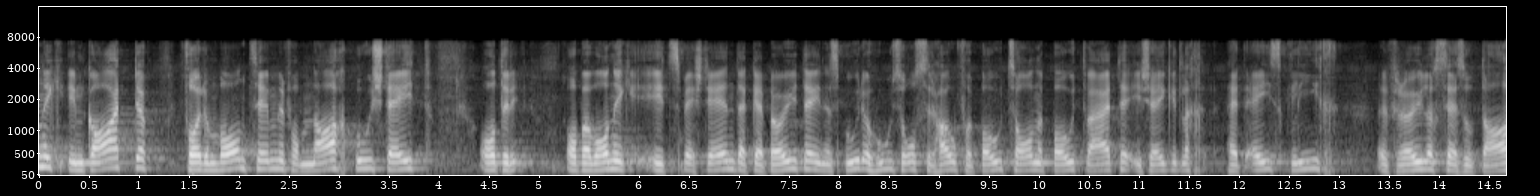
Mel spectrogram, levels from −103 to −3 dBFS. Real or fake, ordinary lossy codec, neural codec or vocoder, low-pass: real; none; none; 7.2 kHz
